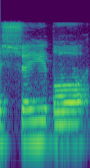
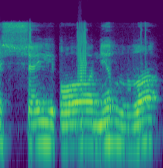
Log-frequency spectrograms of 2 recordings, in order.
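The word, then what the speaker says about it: الشيطان: त में होती है त को बाज लोग मोटा नहीं करते इसको ता पढ़ लेते हैं। इसको मोटा करके पढ़ना है। मिन शैत मिन शैतान ता गलत है। ता पढ़ना बिल्कुल गलत है।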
